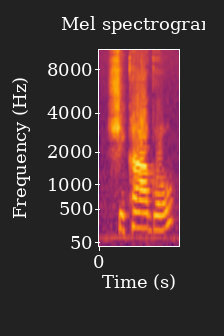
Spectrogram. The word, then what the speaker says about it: Chicago: Chaperone, Chicago, chapeau, shanty.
